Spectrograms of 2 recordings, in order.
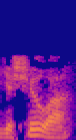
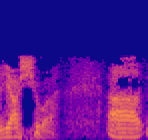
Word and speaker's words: Yeshua: Yeah, well, I mean, Joshua, or more properly, Yeshua, would be the more Hebrew pronunciation, because the Hebrew language doesn't have a J sound. So the Hebrews would never say Joshua. They'd say Yeshua or Yahshua.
